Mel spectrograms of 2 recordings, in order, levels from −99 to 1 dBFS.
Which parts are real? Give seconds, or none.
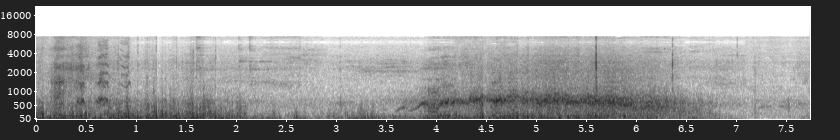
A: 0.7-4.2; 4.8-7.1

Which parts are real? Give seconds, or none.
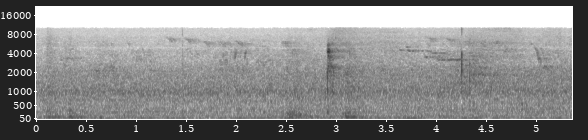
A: 0.0-5.4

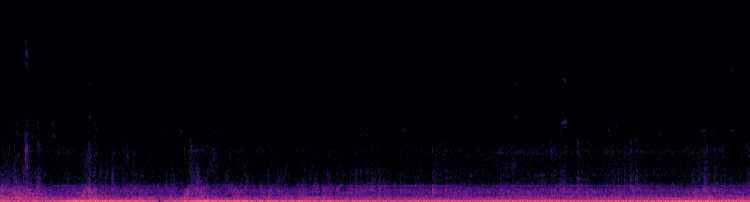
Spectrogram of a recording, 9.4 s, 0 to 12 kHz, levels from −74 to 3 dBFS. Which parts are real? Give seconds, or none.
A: 0.0-2.3; 4.4-9.4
